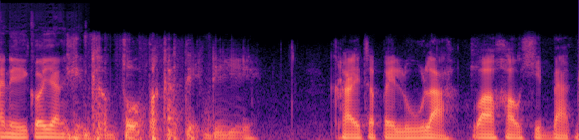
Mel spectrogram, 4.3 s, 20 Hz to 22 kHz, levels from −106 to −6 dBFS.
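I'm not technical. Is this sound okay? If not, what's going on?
No. From about 0.48 s to the end, there's a call bitrate drop: the connection gave the speech far less data, so it turns rough and muffled, and the crisp top end above about 8 kHz is lost. It's worst for just over a second.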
